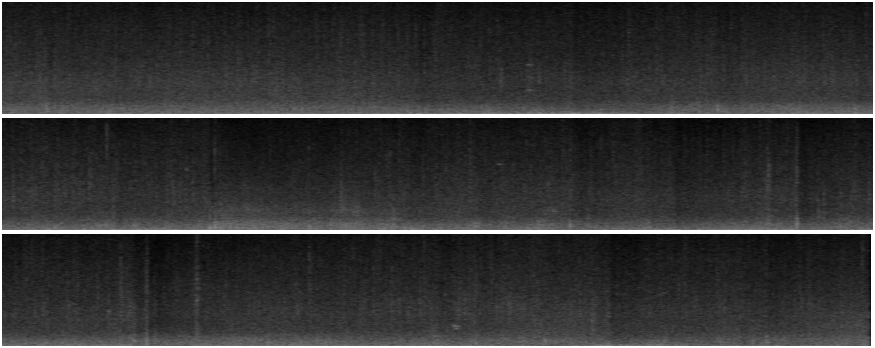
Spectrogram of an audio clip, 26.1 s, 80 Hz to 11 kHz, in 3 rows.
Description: sea storm, ambience; pf2e; hells destiny

